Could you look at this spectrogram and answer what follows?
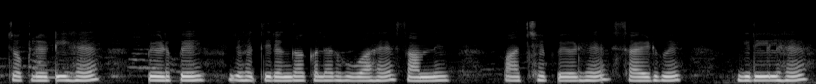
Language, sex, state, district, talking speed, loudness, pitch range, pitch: Hindi, female, Uttar Pradesh, Deoria, 130 wpm, -20 LUFS, 180-195 Hz, 185 Hz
